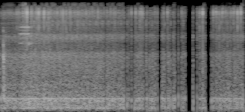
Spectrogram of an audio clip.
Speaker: As I was loading the filament to run this print, you can actually hear that the filament is popping, and this is all the moisture that's in the filament just boiling off as it's loading into the nozzle.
